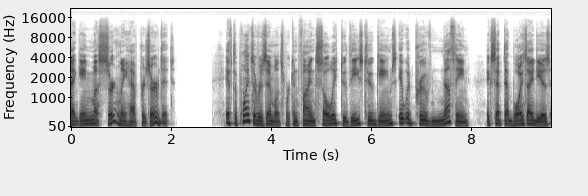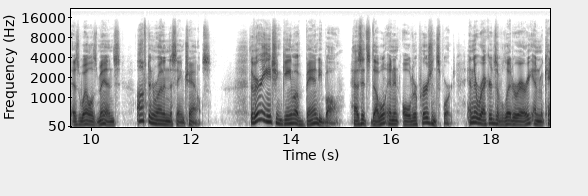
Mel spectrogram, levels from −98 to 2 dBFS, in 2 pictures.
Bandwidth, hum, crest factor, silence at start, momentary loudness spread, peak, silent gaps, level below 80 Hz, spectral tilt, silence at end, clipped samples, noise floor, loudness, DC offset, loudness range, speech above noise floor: 13 kHz; none; 16 dB; 0 s; 8 LU; -4 dBFS; none; -58 dBFS; -6 dB/octave; 0 s; under 0.1%; -80 dBFS; -18 LUFS; under 0.1%; 3 LU; 62 dB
